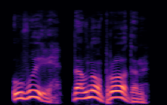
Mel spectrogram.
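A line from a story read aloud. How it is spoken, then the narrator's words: Sighing. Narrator (Russian): вздохнул Игнат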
